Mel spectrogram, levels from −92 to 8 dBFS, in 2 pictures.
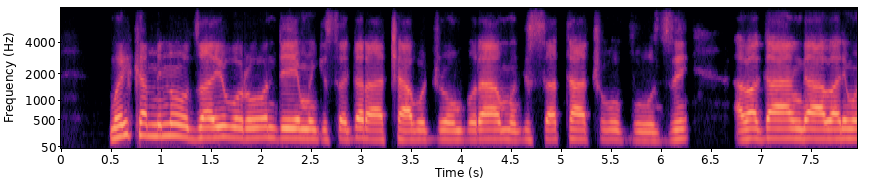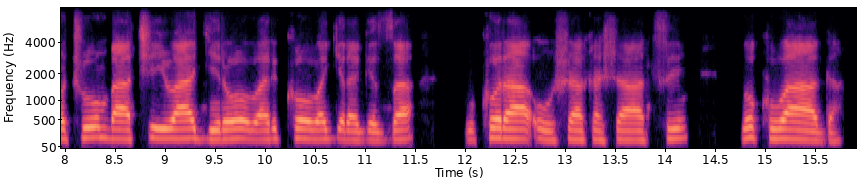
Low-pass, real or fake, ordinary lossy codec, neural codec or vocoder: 7.2 kHz; fake; Opus, 24 kbps; codec, 16 kHz, 2 kbps, FunCodec, trained on Chinese and English, 25 frames a second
